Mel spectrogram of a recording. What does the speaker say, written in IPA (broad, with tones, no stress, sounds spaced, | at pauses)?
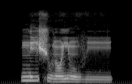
n iː˦ ʃ u˨ ɾ ɔ̃˧ j ũ˨ v iː˨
